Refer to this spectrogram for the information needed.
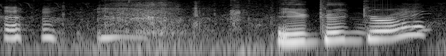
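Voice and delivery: high-pitched coo to a dog; dog talk. Real, not acted. Owner checking on her dog, high cooing.

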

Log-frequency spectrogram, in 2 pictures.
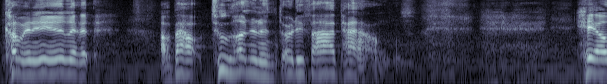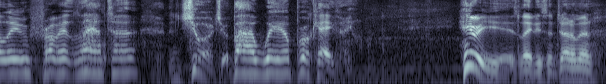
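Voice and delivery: mock announcer calling the champ into the ring. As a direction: hype the fighter like a ring announcer. Mock wrestling ring announcer intro.

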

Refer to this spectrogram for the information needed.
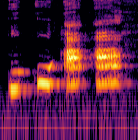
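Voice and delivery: high-pitched monkey hoots; monkey call. Acted. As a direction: do a playful high monkey chatter. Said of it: "I like acting like a monkey".

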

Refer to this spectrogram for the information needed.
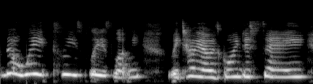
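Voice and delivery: loud, high, hurried begging; desperate pleading. Retold or imitated. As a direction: beg her not to go. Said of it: "And he says".

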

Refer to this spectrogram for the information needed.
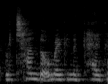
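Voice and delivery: usual speaking voice

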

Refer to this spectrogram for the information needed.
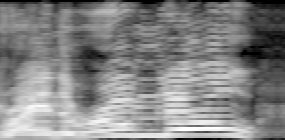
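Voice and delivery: real fright, pitch shooting up; alarmed. Real, not acted. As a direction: voice climbing to a loud, high no. Scared reaction in horror game.

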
